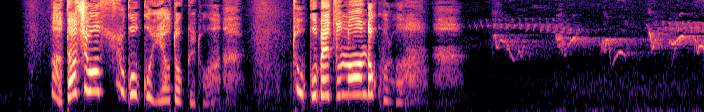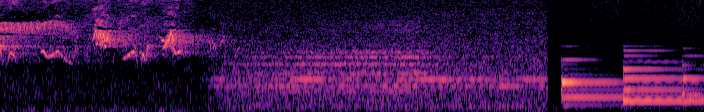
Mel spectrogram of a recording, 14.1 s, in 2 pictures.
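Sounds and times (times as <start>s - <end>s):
faint birds chirping: 2.1s - 12.6s.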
